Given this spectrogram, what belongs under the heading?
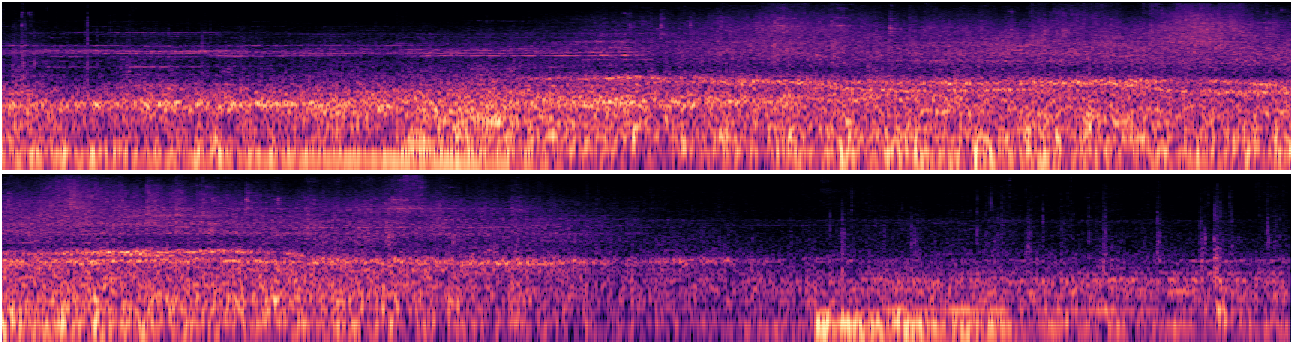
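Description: A train rolls through an East German station in the video game Call of Duty Black Ops Cold War, a loud, steady rumble with rail clatter that continues unbroken and eases slightly toward the end.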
